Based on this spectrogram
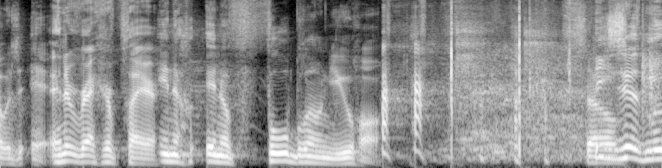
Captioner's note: laughter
